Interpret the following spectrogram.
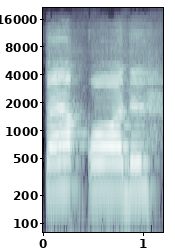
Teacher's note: آگے دیکھیں، فَقَدْ، دال حروف قلقلہ میں سے، تو اس پر ہم قلقلہ کریں گے، آواز کو ہلائیں گے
